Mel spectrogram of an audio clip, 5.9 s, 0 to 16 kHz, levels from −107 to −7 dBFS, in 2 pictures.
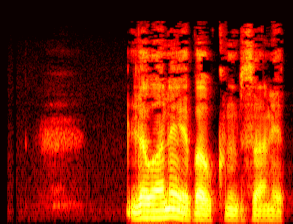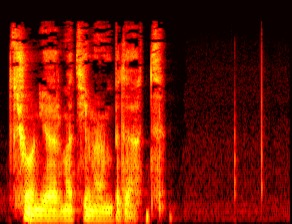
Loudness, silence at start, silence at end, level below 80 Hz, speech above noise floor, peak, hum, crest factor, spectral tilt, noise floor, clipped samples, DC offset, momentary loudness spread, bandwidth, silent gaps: -21 LUFS; 1.25 s; 1.3 s; -48 dBFS; 55 dB; -2 dBFS; none; 20 dB; -5 dB/octave; -75 dBFS; under 0.1%; under 0.1%; 15 LU; 11 kHz; none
